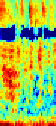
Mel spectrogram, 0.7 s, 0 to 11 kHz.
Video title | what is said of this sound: Coconut Exploration Part 1 | you hear it there's water coconut milk in these coconuts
